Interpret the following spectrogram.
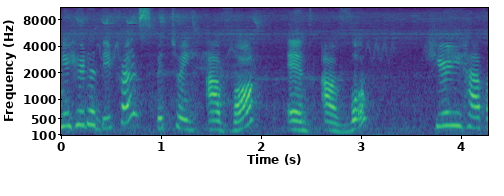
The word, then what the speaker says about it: avó: Avó, grandmother. Here you need to hear the sound of the last O in the syllable. It should be an open O as we say in Portuguese. Avó.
